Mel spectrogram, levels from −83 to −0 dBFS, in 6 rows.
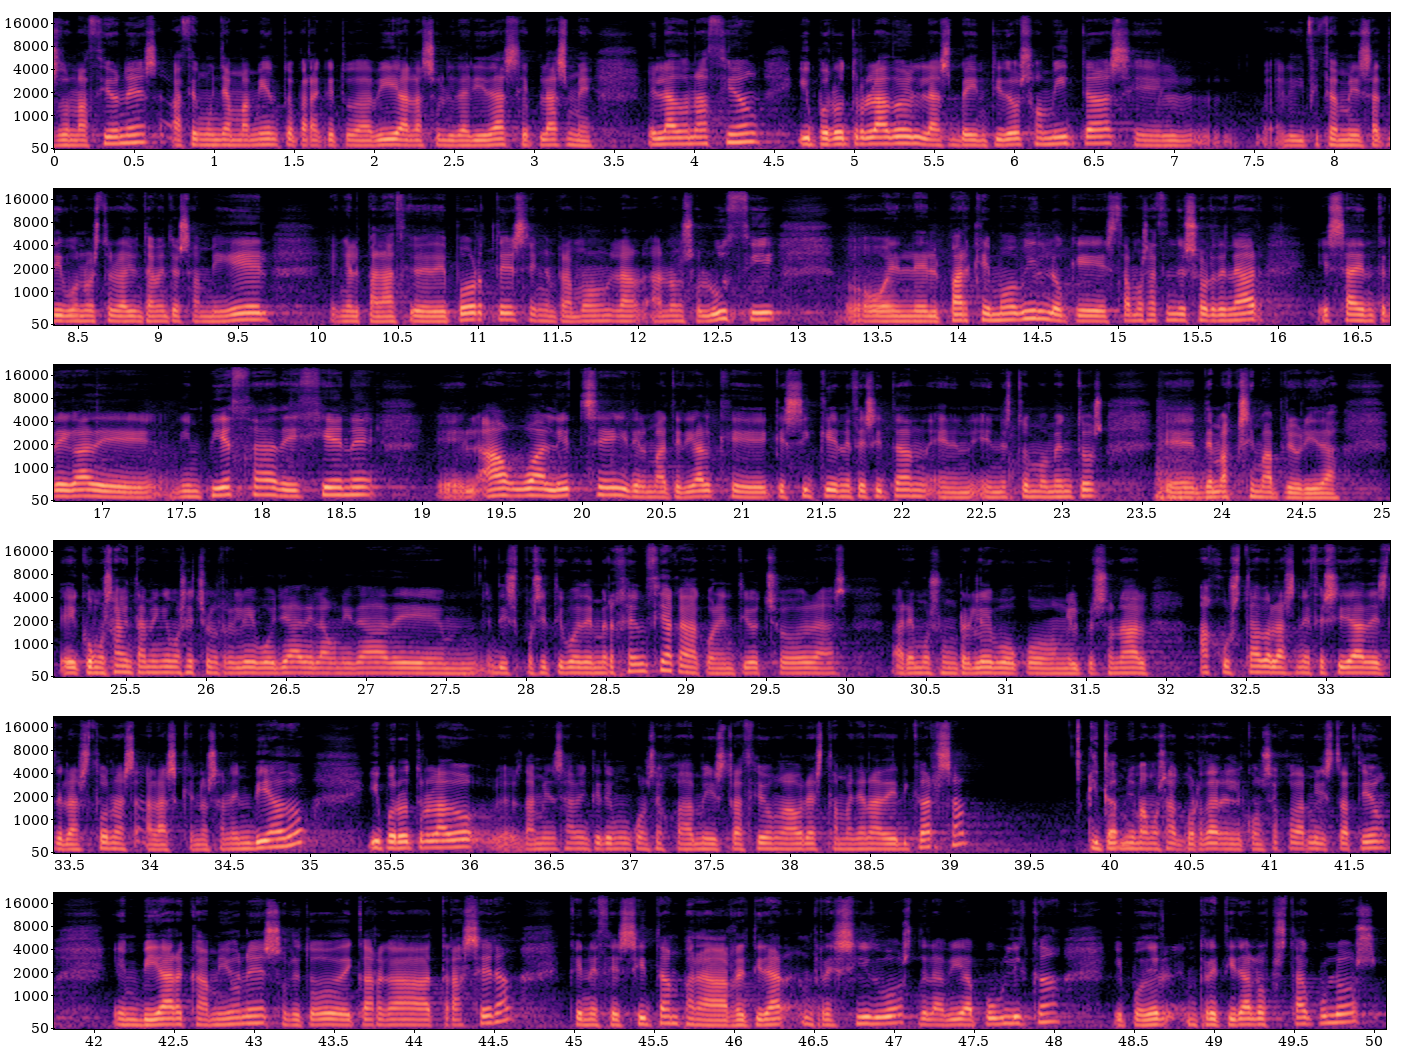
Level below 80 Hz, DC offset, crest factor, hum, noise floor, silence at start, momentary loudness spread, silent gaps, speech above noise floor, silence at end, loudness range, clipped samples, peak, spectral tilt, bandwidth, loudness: -56 dBFS; under 0.1%; 20 dB; none; -44 dBFS; 0 s; 8 LU; none; 23 dB; 0 s; 3 LU; under 0.1%; -2 dBFS; -5.5 dB/octave; over 20 kHz; -22 LUFS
